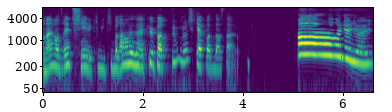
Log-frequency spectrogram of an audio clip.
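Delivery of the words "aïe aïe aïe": high, loud drawn-out cry; real worked-up outburst, loud and high; overexcited. Real, not acted. Excited traveller admitting she must calm down, overexcited wail. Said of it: "il faut que je me calme".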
